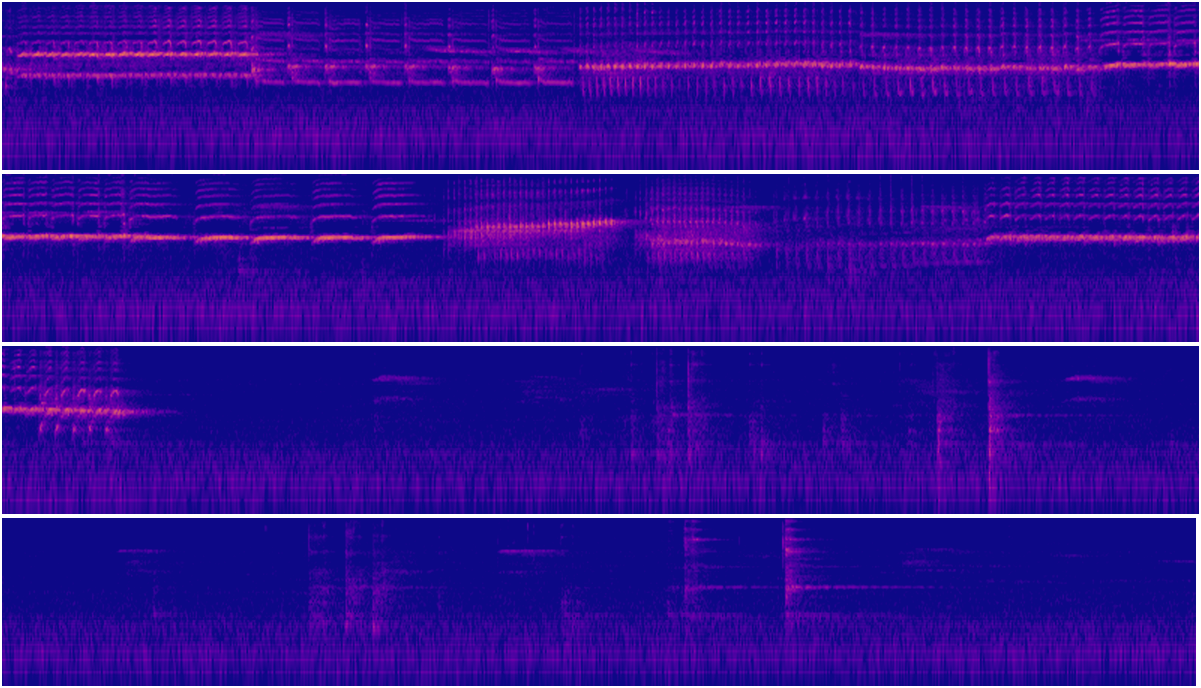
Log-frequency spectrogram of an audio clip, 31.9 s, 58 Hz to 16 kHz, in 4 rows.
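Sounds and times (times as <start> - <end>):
canary singing trills: 0.0 - 17.2, 18.4 - 23.6.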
